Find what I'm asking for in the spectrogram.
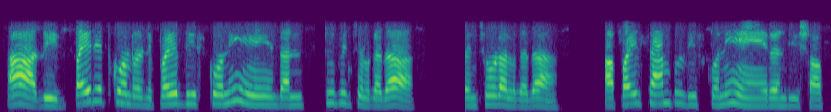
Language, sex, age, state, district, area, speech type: Telugu, female, 30-45, Andhra Pradesh, Nellore, rural, conversation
